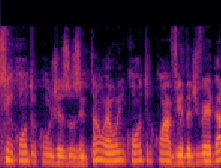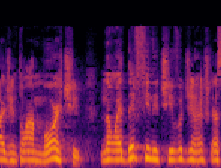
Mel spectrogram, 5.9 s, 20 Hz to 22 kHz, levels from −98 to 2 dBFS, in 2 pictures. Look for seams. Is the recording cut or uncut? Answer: uncut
